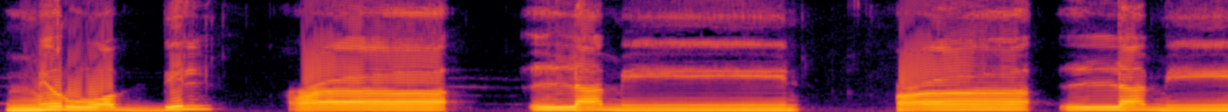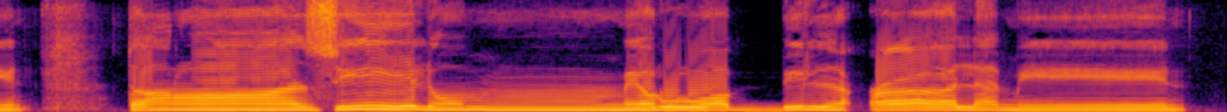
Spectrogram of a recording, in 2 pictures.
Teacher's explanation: یہاں پہ نون ساکن کے بعد را ہے حروف یرمالون میں سے، تو یہاں پہ را اور لام میں غنہ نہیں کرتے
